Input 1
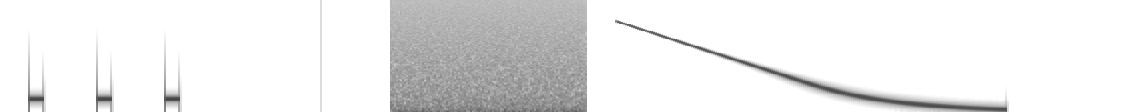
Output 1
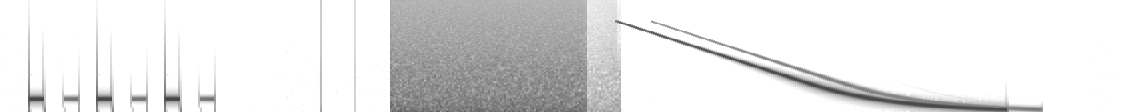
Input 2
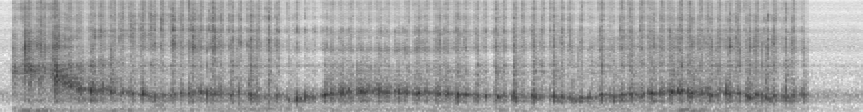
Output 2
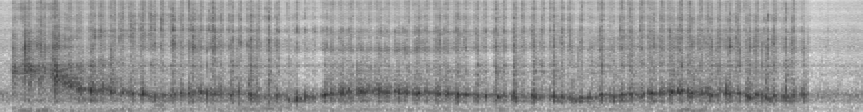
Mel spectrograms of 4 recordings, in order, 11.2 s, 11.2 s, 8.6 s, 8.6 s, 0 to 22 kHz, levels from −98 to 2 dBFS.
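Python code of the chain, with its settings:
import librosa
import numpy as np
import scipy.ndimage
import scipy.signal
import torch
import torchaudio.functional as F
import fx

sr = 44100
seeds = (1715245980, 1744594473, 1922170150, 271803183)

y = x + 10.0 ** (-22.5 / 20.0) * np.pad(x, (int(346 * sr / 1000.0), 0))[:len(x)]
y = fx.band_squash(y, sr, depth_pct=40)
y = y * librosa.db_to_amplitude(2.0)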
